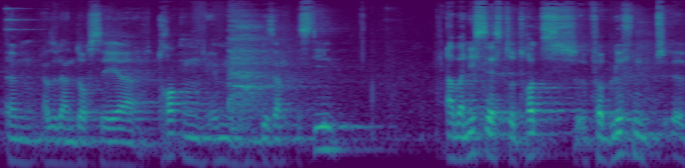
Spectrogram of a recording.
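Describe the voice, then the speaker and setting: A man giving a university lecture, relaxed and thinking aloud with many fillers. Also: lowish voice. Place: lecture hall. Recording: roomy echo in a lecture hall, faint room noise.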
